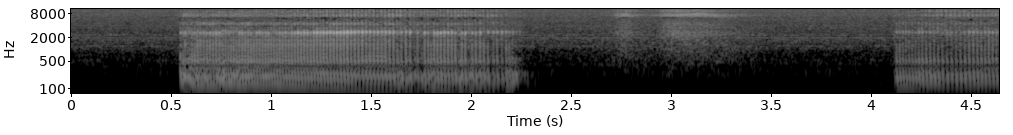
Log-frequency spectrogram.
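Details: Dog named Meatball snoring while asleep and dreaming: loud, rough, buzzing breath noises with quiet pauses between.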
